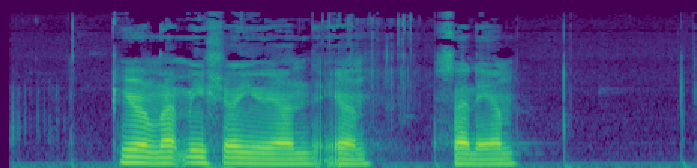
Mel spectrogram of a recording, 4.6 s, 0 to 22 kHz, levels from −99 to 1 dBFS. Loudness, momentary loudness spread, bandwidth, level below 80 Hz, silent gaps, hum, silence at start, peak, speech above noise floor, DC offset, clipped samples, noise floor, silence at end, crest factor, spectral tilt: -19 LUFS; 17 LU; 16 kHz; -48 dBFS; none; none; 0.75 s; -4 dBFS; 37 dB; under 0.1%; under 0.1%; -55 dBFS; 0.85 s; 18 dB; -6.5 dB/octave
